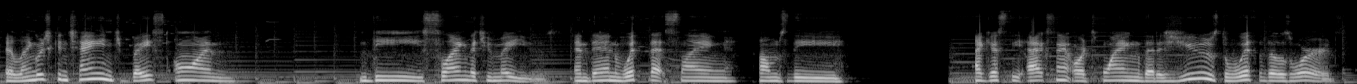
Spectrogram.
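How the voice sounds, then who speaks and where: Woman, mild Southern US accent, low voice, casual streamer chat, rambling, faint background music. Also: darkish tone. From Southern United States. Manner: rambling, thinks aloud with many fillers.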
